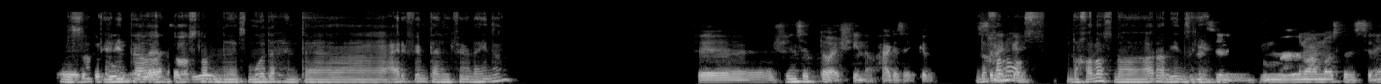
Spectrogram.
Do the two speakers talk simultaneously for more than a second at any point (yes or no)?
yes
